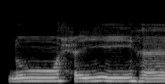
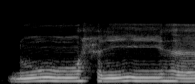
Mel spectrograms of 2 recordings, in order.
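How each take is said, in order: No difference in how they are said.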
